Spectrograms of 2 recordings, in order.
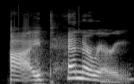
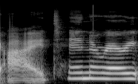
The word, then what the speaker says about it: itinerary: say it this way both ways are correct but choose one that works best for you you can say itinerary or itinerary but you cannot say itinerary itinerary that sounds very odd to native speakers don't do this and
